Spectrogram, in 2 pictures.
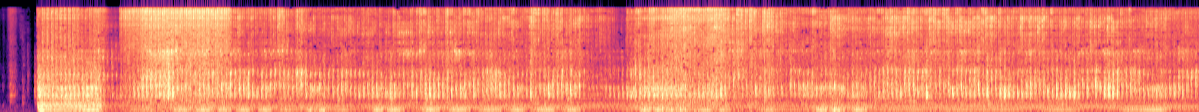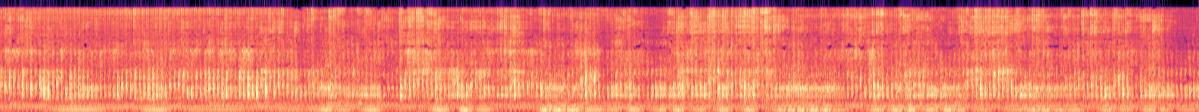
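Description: Scroll saw running, its reciprocating blade cutting fretwork in thin plywood: a steady motor hum with the rasp of the blade, louder and hissier about two seconds in and again around eight to ten seconds.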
